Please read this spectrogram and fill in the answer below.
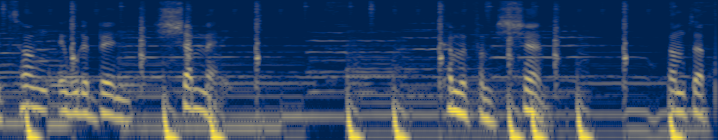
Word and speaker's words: Semitic: Not Semitic, but Shemitic. And proof that the modern Hebrew has been Hellenized is why they pronounce sounds like Semitic. They use the sound like Semitic because there's no SH sound in the Greek.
